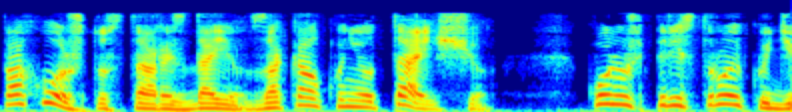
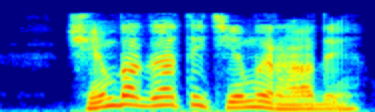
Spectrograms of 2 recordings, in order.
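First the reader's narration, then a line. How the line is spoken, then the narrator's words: Glum recitation. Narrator (Russian): уныло продекламировал Удалов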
